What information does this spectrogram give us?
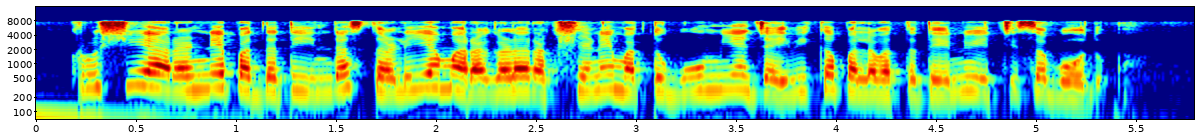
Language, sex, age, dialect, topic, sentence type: Kannada, female, 56-60, Mysore Kannada, agriculture, statement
